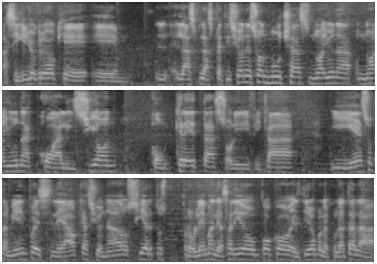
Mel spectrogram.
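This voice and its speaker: A man's fairly high voice at a fairly slow pace, with ordinary pitch variation, very even loudness, and music in the background. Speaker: political analyst. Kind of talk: TV news interview answer, formal commentary. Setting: TV news program.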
